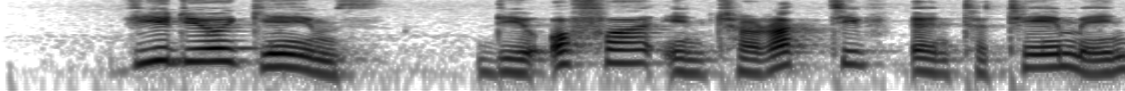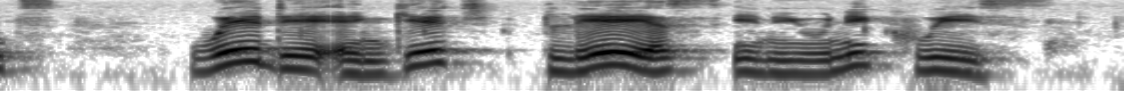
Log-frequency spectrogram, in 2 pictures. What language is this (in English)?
Nigerian Pidgin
